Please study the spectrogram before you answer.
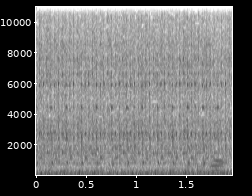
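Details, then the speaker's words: Ford Ranger 2.2 L diesel after refitting injectors 1–4, no check engine light: loud, harsh, uneven rattly idle with vibration; coolant depletes fast, oil dripping at the rear, white smoke, overheating issue suspected; cause unconfirmed. "Tapos punta tayo sa makina Ayan naung makina kaso ma-i at sa maka maingay so ma-i brate at saka maingay"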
